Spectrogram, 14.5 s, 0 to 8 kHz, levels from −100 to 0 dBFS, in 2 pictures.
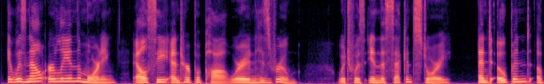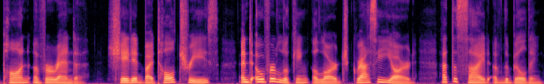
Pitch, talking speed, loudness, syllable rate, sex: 180 Hz, 175 wpm, -19 LUFS, 5.0 syllables/s, female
